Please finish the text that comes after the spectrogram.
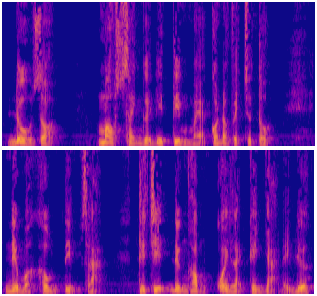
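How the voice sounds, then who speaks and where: A man's voice: on the low side, lively intonation, fast, breathy edge. Man doing a harsh scheming woman. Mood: scolding. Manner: curt, scolding. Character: harsh, scheming middle-aged woman, scolding.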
